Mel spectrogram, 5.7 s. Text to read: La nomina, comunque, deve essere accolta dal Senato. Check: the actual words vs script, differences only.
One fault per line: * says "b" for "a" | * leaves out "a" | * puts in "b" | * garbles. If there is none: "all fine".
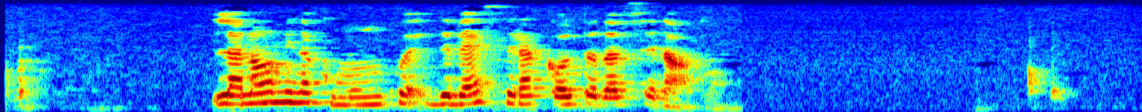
all fine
